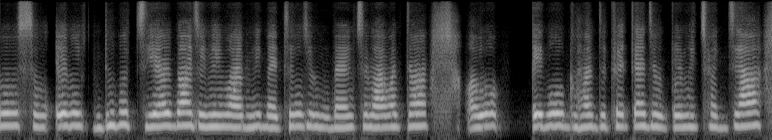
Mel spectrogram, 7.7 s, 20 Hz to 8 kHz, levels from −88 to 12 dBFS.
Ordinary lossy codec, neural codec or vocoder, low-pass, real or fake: none; codec, 16 kHz, 0.5 kbps, FreqCodec, smaller model; none; fake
